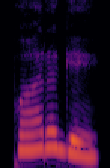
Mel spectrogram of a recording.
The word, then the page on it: ಪರಕೀಯೆ: Kannada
